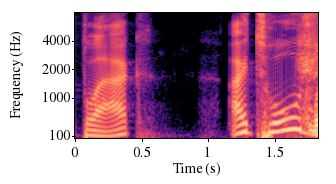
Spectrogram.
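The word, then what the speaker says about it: 6lack: Bro, he dropped merch that said it's pronounced black.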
